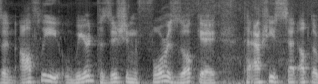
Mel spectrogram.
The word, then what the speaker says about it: Socke: His name is actually German, and I'm trying to pronounce how he actually says his name. I've been told that I pronounce his name well. I've been told that I don't pronounce his name well, but I'm trying to stick to how he actually says his name, which is Socke.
